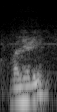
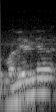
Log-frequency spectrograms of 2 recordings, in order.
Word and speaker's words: Valeria: Valerie or Valeria? That's the correct pronunciation.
